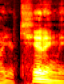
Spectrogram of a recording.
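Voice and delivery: low falling tone on me, disappointed. Reacting to news that the stock market crashed, low falling tone on me. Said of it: "that kind of down tone would indicate disappointment or disgust".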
